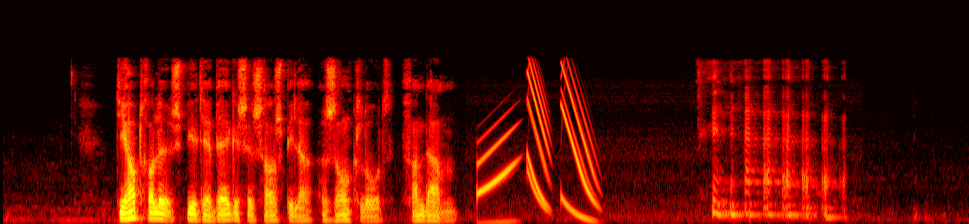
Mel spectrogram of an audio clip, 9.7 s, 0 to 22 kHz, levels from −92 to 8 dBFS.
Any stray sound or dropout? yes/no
yes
